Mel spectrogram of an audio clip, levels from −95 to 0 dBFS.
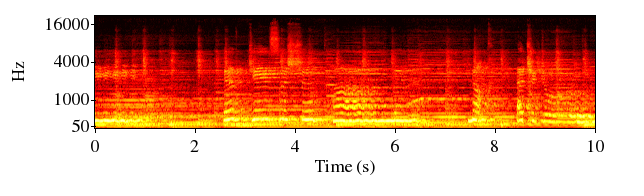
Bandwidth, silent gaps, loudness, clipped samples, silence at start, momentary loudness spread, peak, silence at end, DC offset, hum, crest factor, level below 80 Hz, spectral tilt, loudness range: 10 kHz; none; -16 LUFS; under 0.1%; 0 s; 13 LU; -2 dBFS; 0 s; under 0.1%; none; 12 dB; -42 dBFS; -8 dB/octave; 4 LU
